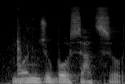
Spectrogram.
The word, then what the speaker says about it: Monju Bosatsu: Monju Bosatsu in the Japanese pronunciation.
